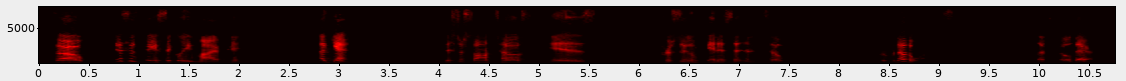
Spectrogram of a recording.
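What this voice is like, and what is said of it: Loud, almost yelling voice. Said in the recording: “I'm sorry if I'm yelling at people ... I'm a little loud”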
